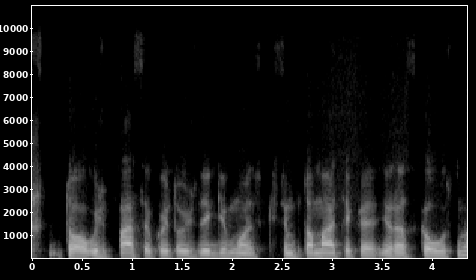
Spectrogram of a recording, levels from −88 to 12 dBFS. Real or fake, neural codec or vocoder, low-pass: real; none; 9.9 kHz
